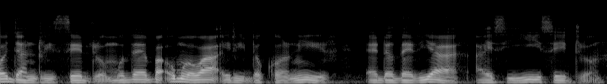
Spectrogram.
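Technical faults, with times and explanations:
No technical faults detected.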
